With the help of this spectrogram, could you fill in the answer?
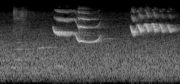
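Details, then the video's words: Oriental magpie-robin in a forest giving a short fragment of song: a high whistled note falling into a lower one, then a brief bright warble after a pause. "suara burung kacer di hutan"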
